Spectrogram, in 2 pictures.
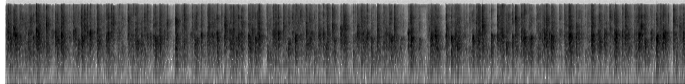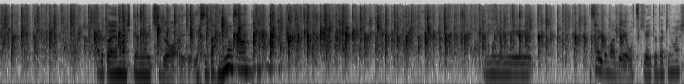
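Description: An audience claps and cheers in a small room.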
